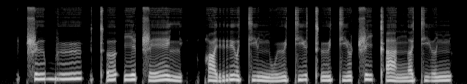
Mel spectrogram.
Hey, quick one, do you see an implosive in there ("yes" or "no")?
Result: no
